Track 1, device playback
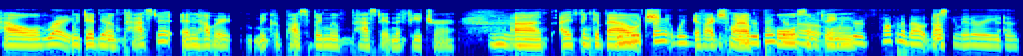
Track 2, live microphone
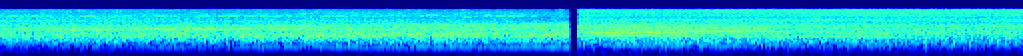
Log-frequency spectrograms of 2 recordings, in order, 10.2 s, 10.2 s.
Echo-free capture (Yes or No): Yes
